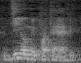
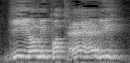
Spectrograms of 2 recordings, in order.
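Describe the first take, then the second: First: It is said in a relaxed everyday speaking voice. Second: It is said with a pushed, strained throat. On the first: "let's say the word naturally" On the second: "forcing your throat"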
